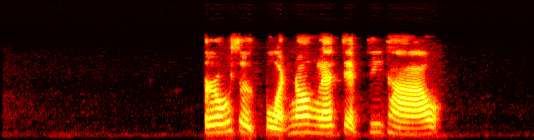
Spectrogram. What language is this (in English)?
Thai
